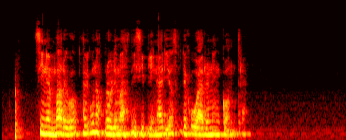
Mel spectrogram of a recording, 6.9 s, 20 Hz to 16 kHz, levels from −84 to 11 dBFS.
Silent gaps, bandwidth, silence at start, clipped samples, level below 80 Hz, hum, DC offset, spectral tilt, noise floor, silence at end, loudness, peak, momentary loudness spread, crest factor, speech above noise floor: none; 7.4 kHz; 0.3 s; under 0.1%; -48 dBFS; none; under 0.1%; -8 dB/octave; -57 dBFS; 1.9 s; -14 LUFS; -2 dBFS; 18 LU; 14 dB; 45 dB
